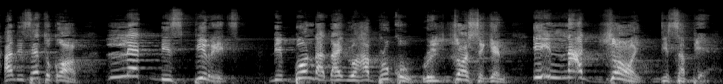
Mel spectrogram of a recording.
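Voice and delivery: high, loud, impassioned sermon; full-force preaching. Acted. Preacher voicing David's plea to God, full-force preaching. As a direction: cry the plea out to the congregation.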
